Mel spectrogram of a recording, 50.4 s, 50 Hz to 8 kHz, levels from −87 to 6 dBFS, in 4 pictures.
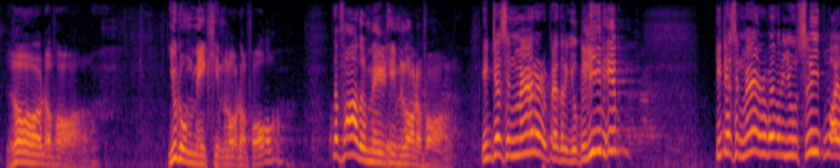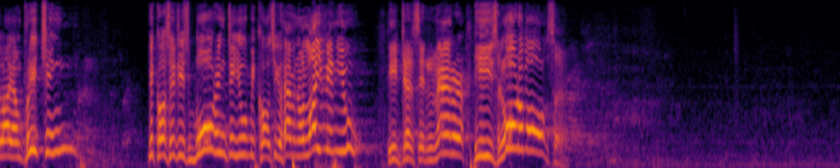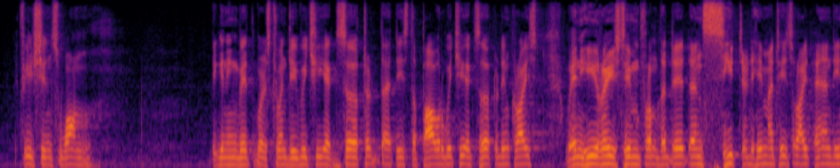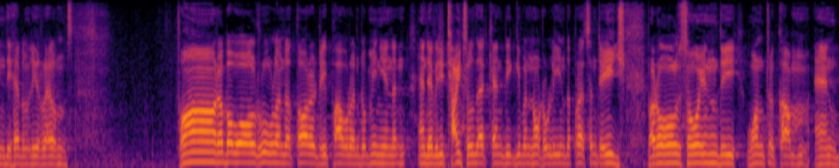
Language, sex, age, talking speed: English, male, 60-79, 145 wpm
